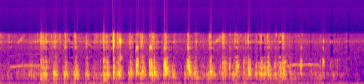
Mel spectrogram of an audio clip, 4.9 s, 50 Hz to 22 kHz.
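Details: Little owls at Holten, 16 March 2020, 10:25, male calling while the female digs a nest scrape. A fast, dense chatter of soft clucking notes, about three per second, runs between two faint, thin, rising whistles.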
